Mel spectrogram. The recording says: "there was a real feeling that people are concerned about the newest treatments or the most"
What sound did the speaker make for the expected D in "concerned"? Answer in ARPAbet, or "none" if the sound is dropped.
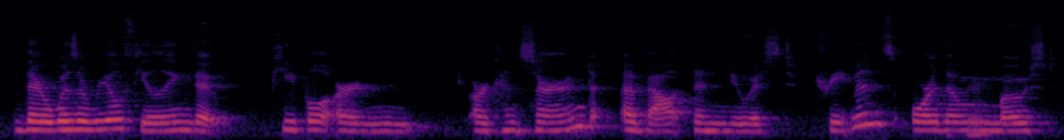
D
